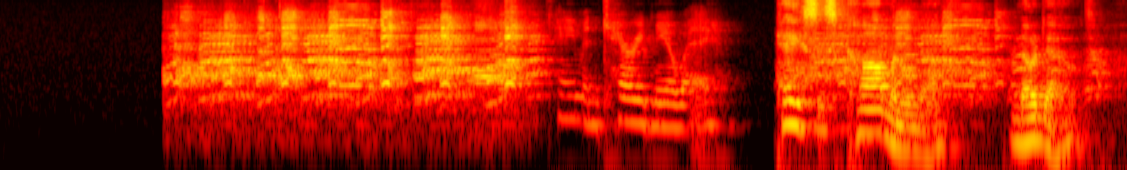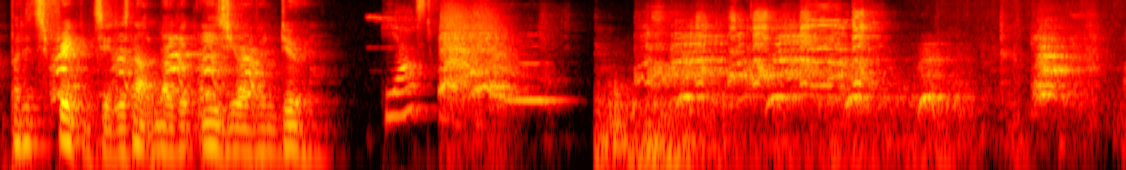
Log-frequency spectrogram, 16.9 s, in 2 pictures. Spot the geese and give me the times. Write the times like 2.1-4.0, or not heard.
1.2-4.1, 5.8-7.5, 13.2-15.1.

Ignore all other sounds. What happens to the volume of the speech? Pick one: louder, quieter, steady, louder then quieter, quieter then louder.
steady.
